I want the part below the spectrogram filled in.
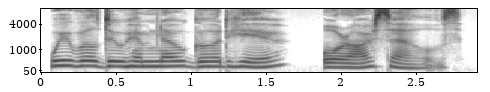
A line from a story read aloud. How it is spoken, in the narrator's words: Cadswain said calmly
